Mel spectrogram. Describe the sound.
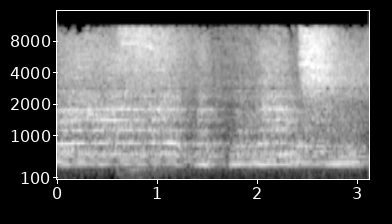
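A train at a railway station platform, a loud continuous rumble with a sustained tonal hum running through it and a burst of hissing steam near the end.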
